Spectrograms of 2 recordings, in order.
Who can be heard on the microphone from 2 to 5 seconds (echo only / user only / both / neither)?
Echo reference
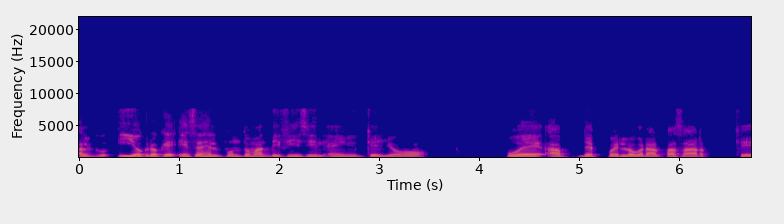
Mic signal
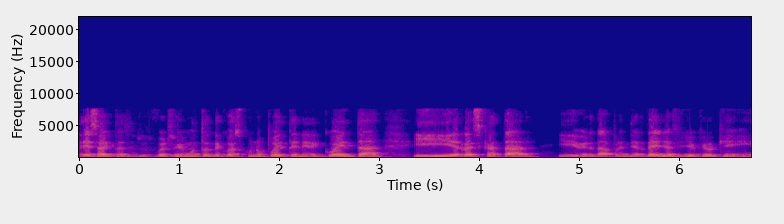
user only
